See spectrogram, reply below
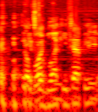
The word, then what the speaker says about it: Göbekli Tepe: Like Göbekli Tepe, which I may have just butchered. Yeah, Göbekli Tepe. Yeah.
